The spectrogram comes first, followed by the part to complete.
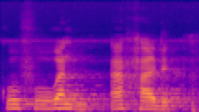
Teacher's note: tidak boleh dengung tidak boleh samar harus jelas n-nya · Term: izhar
